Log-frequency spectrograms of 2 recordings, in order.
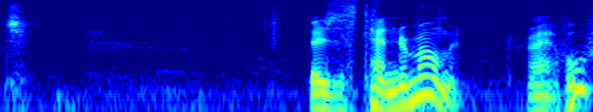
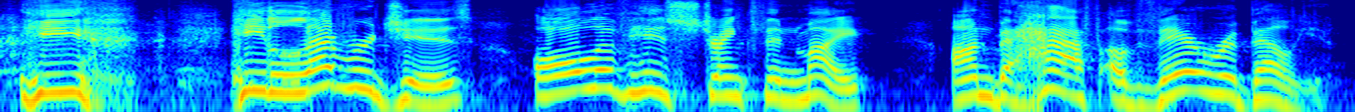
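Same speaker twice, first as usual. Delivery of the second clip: louder, slow, preaching each word; excited emphasis; 7 semitones higher, 4 dB louder, slower than usual. Real, not acted. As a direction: drive it home with passion. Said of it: "I love this movie, guys".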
